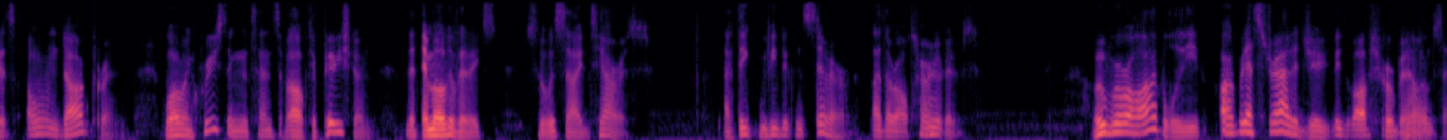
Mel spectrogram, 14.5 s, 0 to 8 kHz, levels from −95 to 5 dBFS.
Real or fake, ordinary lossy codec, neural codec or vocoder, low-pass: fake; Opus, 32 kbps; codec, 16 kHz in and 24 kHz out, 0.4 kbps, LongCat-Audio-Codec, four codebook decoder; 7.2 kHz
